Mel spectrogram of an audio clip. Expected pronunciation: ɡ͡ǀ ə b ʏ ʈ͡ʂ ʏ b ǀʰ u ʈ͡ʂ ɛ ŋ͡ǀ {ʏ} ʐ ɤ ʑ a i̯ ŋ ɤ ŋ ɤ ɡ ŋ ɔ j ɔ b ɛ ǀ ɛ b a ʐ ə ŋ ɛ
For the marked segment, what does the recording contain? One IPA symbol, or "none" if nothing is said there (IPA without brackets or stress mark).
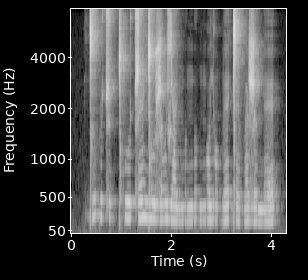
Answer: u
